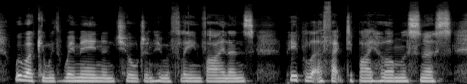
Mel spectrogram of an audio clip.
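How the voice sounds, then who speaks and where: A woman's very deep, low voice with a British accent, in dry, close sound with no echo. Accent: broad British. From England. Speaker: community service manager. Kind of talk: podcast interview. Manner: halting, many fillers.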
